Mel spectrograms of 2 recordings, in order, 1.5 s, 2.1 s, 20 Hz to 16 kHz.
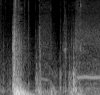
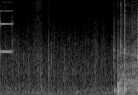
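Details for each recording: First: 2008 Porsche Boxster S 987, driver window after replacing a bad regulator: door thud, then smooth steady motor hum as the glass drops slightly on close/unlock without grinding; normal power window operation. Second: 2008 Porsche Boxster S (987) driver's window: switch pressed, the motor whirs with a falling pitch plus clunks inside the door but the glass doesn't move; window regulator failure.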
